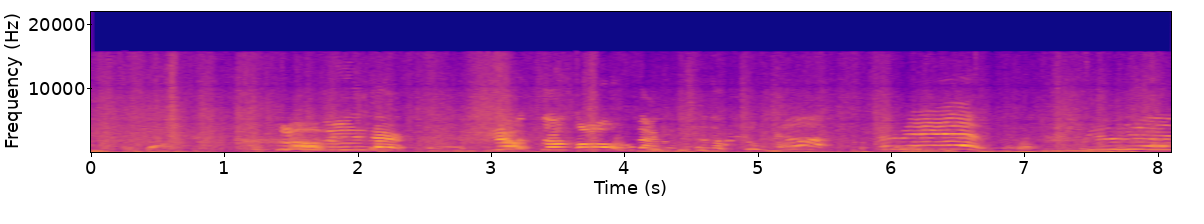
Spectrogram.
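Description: Young children's voices: high-pitched calls and babble without clear words, over general family chatter.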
